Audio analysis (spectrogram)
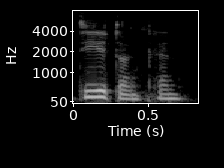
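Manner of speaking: ordinary delivery, nothing marked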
